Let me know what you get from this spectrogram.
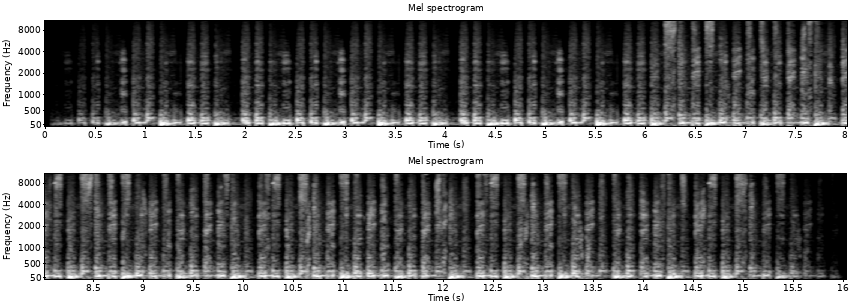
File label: beats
